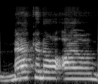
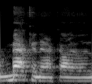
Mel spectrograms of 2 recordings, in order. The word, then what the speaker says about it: Mackinac Island: Is it Mackinac Island or Mackinac Island? I think it's Mackinac Island.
